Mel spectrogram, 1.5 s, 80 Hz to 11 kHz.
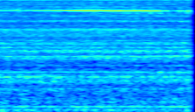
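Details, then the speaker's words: Good ozone dielectric cell on a test box, isolated from the generator, potentiometer raised from minimum (about 9000 Hz, 15 W) toward full power (7600 Hz, 420 W): a steady high static hiss with a faint whistle, no crackle. Normal cell hiss. "you can hear the hissing sound you hear that from the cell sounds normal"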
